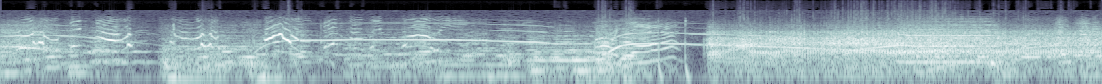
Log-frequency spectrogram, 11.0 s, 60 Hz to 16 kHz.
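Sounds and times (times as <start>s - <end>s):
orchestral cartoon music: 0.0s - 6.6s
long falling tone: 1.8s - 10.7s.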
